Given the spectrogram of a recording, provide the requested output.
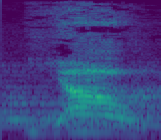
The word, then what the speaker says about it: Yahweh: O nome do Pai, e é do hebraico, Yod, Re, Vav, Re, o qual aparece 6.828 vezes nos originais hebraicos, transliterado para YHWH, pronunciado por Yahweh, foi substituído por Roma pela palavra Senhor.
